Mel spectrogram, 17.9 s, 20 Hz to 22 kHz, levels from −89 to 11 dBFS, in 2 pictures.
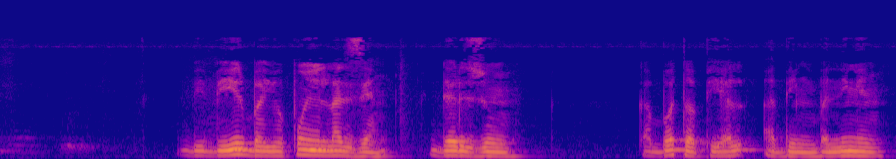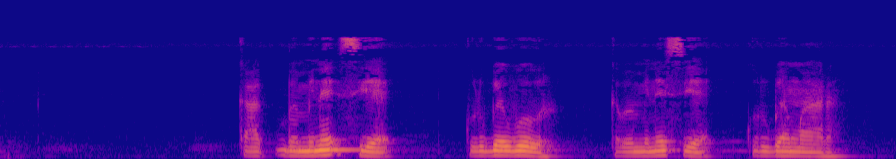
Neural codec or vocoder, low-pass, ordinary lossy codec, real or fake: none; 9.9 kHz; MP3, 32 kbps; real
